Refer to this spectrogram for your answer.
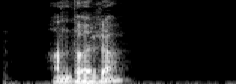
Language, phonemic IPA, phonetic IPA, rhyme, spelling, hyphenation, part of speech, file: Norwegian Bokmål, /¹anˈdɔrːa/, [anˈdɔ̀rːɑ̌], -ɔrːa, Andorra, An‧dor‧ra, proper noun, Nb-andorra.ogg
- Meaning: Andorra; a country in Europe, situated in the Pyrenees between France and Spain, with Andorra la Vella as its capital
